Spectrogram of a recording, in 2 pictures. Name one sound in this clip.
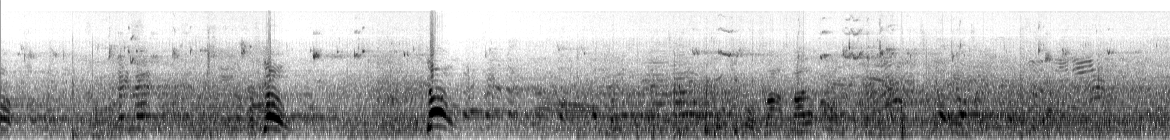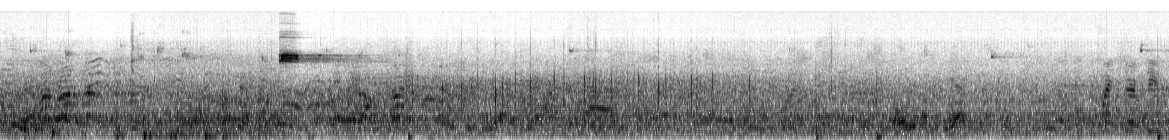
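A crowd murmurs in a large echoing arena.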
